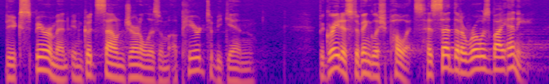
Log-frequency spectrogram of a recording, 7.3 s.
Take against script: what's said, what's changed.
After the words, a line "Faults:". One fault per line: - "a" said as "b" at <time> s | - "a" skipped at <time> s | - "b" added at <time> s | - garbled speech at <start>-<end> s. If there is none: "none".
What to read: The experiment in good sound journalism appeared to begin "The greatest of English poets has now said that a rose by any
The experiment in good sound journalism appeared to begin "The greatest of English poets has said that a rose by any
Faults:
- "now" skipped at 5.8 s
